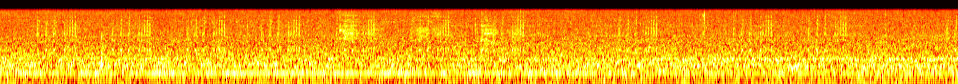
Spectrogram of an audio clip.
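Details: Steady low hiss and faint rustling with a constant hum, with no animal sound.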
